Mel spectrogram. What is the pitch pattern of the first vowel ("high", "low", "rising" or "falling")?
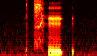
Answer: high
